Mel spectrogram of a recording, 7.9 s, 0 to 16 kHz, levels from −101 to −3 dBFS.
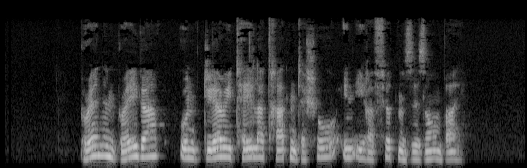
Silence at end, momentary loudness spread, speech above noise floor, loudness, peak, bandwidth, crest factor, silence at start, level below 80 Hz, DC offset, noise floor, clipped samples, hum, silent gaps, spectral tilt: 1 s; 8 LU; 45 dB; -33 LUFS; -14 dBFS; 11.5 kHz; 20 dB; 1.2 s; -84 dBFS; under 0.1%; -77 dBFS; under 0.1%; none; none; -6 dB/octave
